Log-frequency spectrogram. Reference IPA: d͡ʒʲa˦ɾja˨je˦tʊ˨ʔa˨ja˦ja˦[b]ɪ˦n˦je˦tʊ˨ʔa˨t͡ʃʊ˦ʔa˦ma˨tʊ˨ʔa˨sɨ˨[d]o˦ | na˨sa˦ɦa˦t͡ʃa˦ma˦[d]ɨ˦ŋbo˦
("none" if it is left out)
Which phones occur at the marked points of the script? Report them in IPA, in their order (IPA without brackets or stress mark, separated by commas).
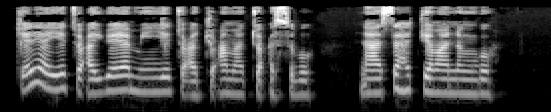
m, b, n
